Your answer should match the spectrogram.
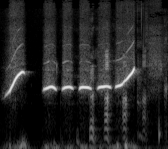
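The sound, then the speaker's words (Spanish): A person whistles a short tune: a rising swoop, then four short steady notes in a row and a final upward glide, clear and fairly loud with no talking. “y sí chifla, que ya mejor ya no le hago caso, ya me hice la idea que estamos con compas aquí trabajando y ya está.”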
